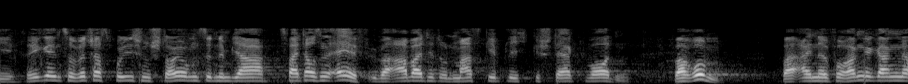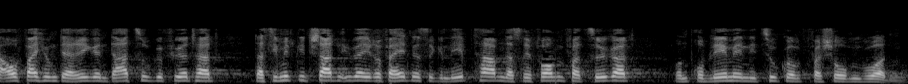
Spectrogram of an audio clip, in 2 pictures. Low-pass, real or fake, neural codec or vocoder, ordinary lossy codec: 5.4 kHz; real; none; AAC, 48 kbps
